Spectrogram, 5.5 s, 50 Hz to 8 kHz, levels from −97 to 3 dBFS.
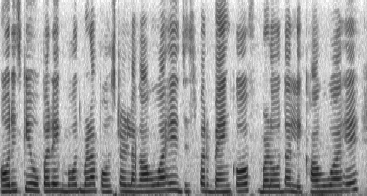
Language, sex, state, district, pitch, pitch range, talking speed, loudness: Hindi, female, Uttar Pradesh, Shamli, 265 Hz, 245-275 Hz, 195 wpm, -15 LUFS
